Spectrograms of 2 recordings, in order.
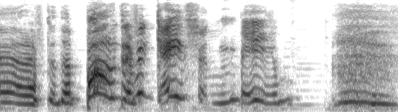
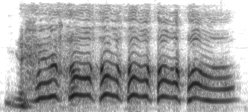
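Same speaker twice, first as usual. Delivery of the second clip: high theatrical villain cackle; a sinister barber's delighted cackle; evil cackle; 13 semitones higher than usual. Acted. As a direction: cackle like a gleeful storybook villain. Villain cackles over drawing.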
